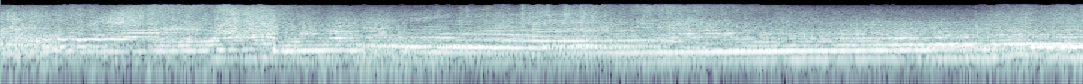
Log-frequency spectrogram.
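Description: Racing car engines whine loudly at high revs, rising and falling in pitch as gears shift.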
